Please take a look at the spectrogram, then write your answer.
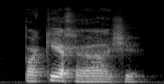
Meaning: parking garage; indoor car park (compare: parkeerterrein)
- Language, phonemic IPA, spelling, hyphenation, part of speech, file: Dutch, /pɑrˈkeːr.ɣaːˌraː.ʒə/, parkeergarage, par‧keer‧ga‧ra‧ge, noun, Nl-parkeergarage.ogg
